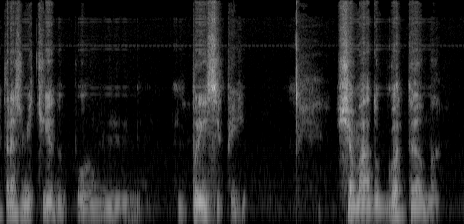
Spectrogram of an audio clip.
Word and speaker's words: Gautama: Bom, Gotama, escreve-se Gautama, pronuncia-se Gotama, era filho do rei Suddhodana e da rainha Maya.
